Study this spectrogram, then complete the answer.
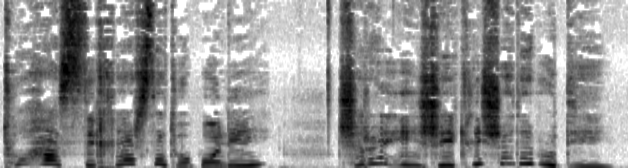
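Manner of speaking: high, wide-eyed little rabbit voice; a small animal asking in amazement; surprised rabbit. A narrator's reading. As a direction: rabbit surprised to find the bear in the costume. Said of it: "خرگوش گفت".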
